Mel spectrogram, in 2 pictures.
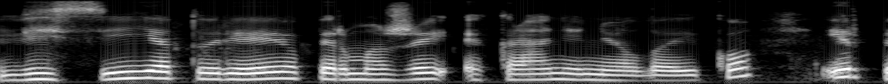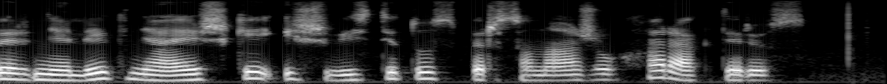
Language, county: Lithuanian, Vilnius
